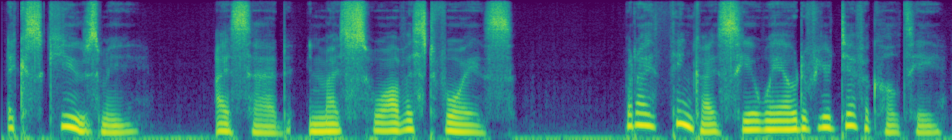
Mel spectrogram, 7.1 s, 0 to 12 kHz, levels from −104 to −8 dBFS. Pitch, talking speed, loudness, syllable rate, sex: 160 Hz, 160 wpm, -19 LUFS, 4.8 syllables/s, female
